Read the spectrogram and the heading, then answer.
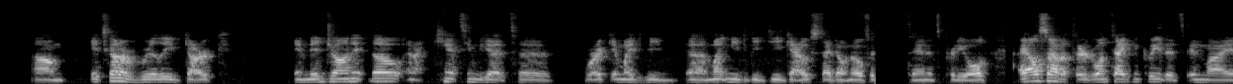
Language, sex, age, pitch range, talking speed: English, male, 20-39, 105-130 Hz, 230 wpm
